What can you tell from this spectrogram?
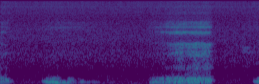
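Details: Sleeping beagle named Chipi snoring: low rumbling breaths, a short inhale near one second then a longer, rougher snore at three to four seconds with a faint higher whistle on top, quiet room between.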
